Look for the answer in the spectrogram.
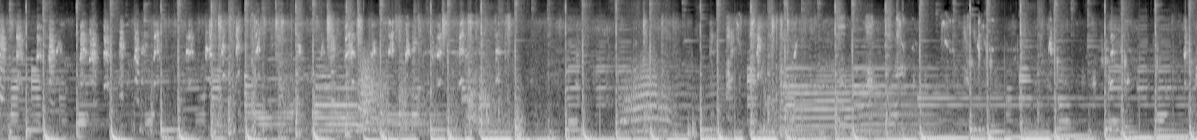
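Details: Loud, bass-heavy electronic music with scratching effects and a steady beat, and no animal calls anywhere.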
